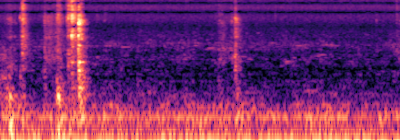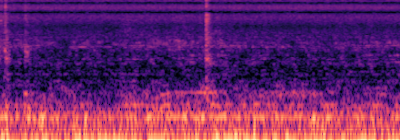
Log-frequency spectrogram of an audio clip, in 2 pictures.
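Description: Near silence: small-room tone with a low hum and a few faint clicks, a short cluster in the first second and single ones later.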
